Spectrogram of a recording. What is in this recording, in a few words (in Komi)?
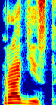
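"радист", Komi, female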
